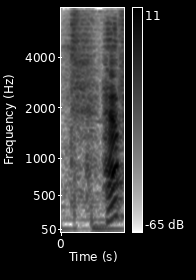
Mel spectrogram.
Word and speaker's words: half: Half es la mitad. Fijaos cómo no pronuncio la L, es mudísima aquí. Half. No digáis half, por favor. Half. F muy brusca.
